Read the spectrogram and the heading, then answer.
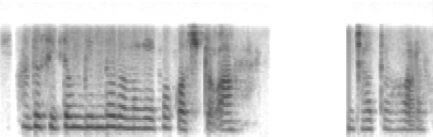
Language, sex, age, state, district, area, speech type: Santali, female, 18-30, West Bengal, Jhargram, rural, conversation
